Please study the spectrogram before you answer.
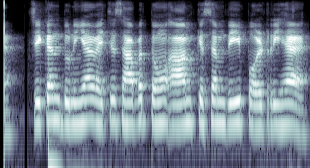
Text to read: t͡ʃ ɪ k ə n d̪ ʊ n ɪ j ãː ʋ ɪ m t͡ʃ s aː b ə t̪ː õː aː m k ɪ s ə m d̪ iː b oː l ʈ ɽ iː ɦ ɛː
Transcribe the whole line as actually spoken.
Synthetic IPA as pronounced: t͡ʃ ɪ k ə n d̪ ʊ n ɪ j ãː ʋ ɪ t͡ʃ s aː b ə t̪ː õː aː m k ɪ s ə m d̪ iː p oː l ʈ ɾ iː ɦ ɛː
